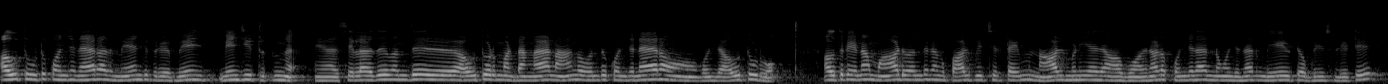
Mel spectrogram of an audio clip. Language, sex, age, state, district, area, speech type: Tamil, female, 45-60, Tamil Nadu, Namakkal, rural, spontaneous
